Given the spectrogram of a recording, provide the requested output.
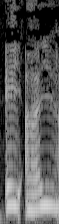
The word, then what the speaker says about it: AI: Oui, l'émission est baptisée le décompte AI. Alors, faut vraiment prononcer à l'anglaise, on me l'a confirmé.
